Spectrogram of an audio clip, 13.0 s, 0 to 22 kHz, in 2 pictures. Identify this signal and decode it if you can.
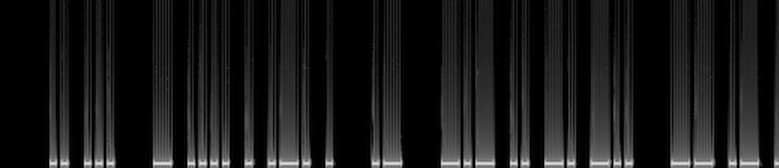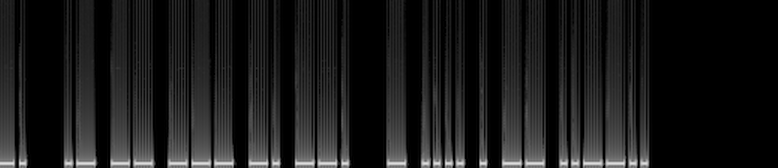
Morse code, heard as a keyed tone, about 25 wpm, 700 Hz. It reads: IS THERE A KIND MAN AMONG THEM?
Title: Sentences from Top 1000 Words - Review Part 3 - 25wpm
